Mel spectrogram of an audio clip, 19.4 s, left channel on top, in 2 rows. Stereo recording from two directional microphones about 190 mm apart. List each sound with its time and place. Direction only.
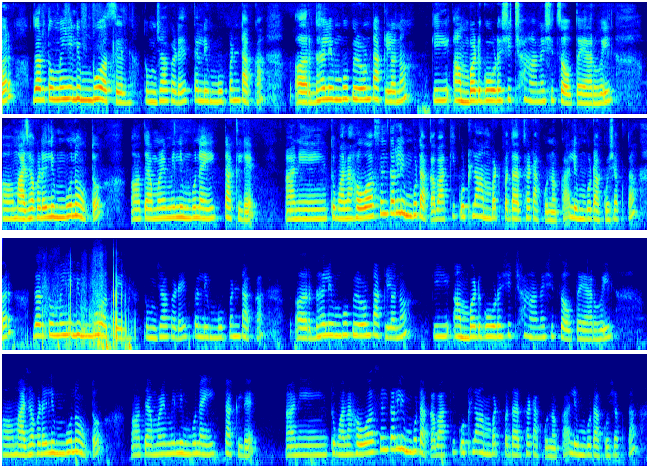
0.4 s speech: centre (ahead or behind)
2.2 s speech: 15° left (ahead or behind); by 19.1 s 30° left (ahead or behind)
